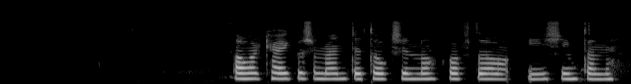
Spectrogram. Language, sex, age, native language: Icelandic, male, 13, Icelandic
